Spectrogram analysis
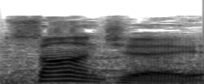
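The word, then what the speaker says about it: Sauget: Once again, we're coming to you live from GCS Stadium, and it's Sanjay, Missouri, and it's spelled Sanjay, S-A-U-N-G-E-T, Sanjay, Missouri.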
